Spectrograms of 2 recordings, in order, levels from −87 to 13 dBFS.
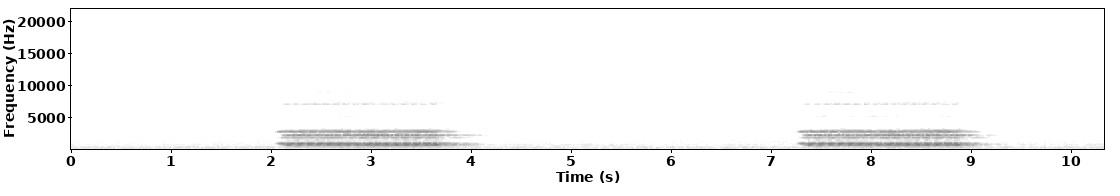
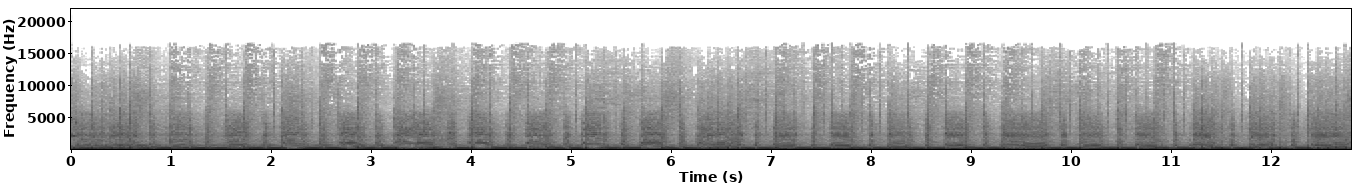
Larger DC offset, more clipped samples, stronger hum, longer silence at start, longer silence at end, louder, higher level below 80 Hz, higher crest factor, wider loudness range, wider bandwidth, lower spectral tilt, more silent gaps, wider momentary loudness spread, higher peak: neither; neither; neither; first, 2.05 s vs 0 s; first, 1.25 s vs 0 s; second, -43 LUFS vs -12 LUFS; second, under -90 dBFS vs -16 dBFS; first, 16 dB vs 10 dB; first, 7 LU vs 1 LU; about the same, 16 kHz vs 16.5 kHz; second, -1 dB/octave vs -6 dB/octave; neither; first, 15 LU vs 1 LU; second, -30 dBFS vs 0 dBFS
